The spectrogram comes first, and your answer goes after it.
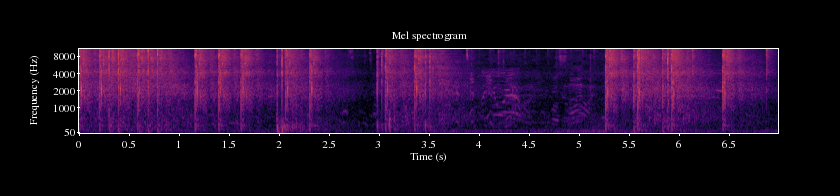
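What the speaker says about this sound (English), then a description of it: "Some of the parachute regiments now are using their bolt action 303s, as you know, commonly used in the Second World War." Bolt-action .303 rifles and other small arms fire at a WW2 battle reenactment, with sharp cracks and pops arriving in irregular clusters, some overlapping, amid outdoor crowd noise and a commentator's voice.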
